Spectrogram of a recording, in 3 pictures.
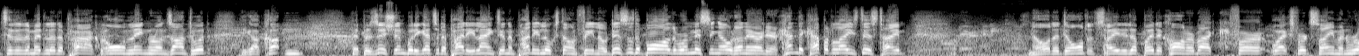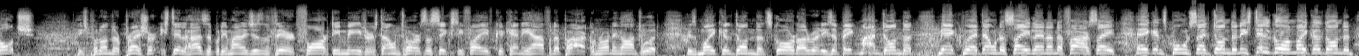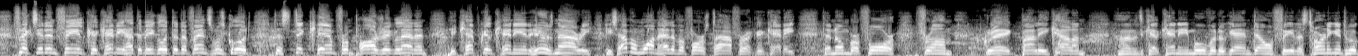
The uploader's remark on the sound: We were in UPMC Nowlan Park. Live in the stands.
